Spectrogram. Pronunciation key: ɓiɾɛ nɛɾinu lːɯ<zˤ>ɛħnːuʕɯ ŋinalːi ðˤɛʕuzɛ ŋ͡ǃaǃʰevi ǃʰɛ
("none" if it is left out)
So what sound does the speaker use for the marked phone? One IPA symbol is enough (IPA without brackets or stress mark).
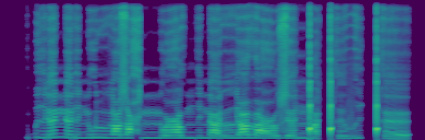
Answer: zˤ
